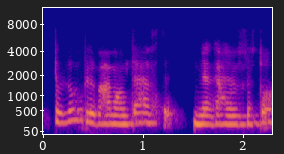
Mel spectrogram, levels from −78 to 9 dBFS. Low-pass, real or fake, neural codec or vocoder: 7.2 kHz; fake; codec, 16 kHz, 1 kbps, FreqCodec, smaller model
